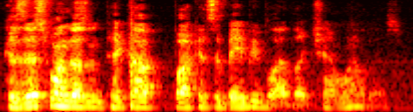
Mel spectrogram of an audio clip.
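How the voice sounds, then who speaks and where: A man co-hosting a podcast in casual banter, joking and doing mock infomercial pitches. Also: fairly quick, fairly bright tone. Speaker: podcast co-host. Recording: distant mic with faint noise.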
